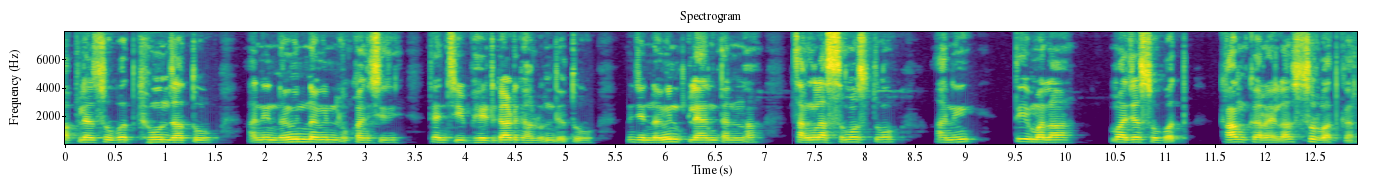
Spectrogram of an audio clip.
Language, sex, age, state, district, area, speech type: Marathi, male, 45-60, Maharashtra, Buldhana, urban, spontaneous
